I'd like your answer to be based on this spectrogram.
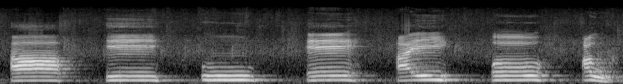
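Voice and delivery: long vowels held, each आ ई उ stretched; vowels drawn out. Shown as a demonstration. Teacher demonstrating long vowels to students, drawn out. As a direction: say आ, ई, उ long and clear. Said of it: "जैसे".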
